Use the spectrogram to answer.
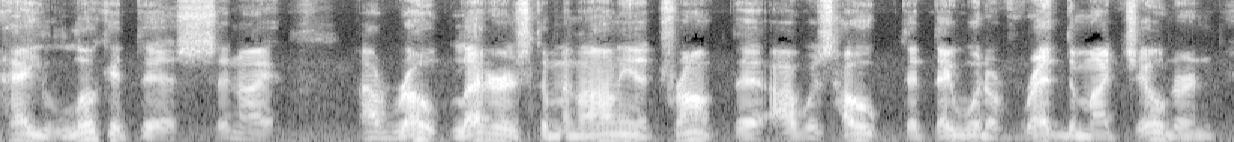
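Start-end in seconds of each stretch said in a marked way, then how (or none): none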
